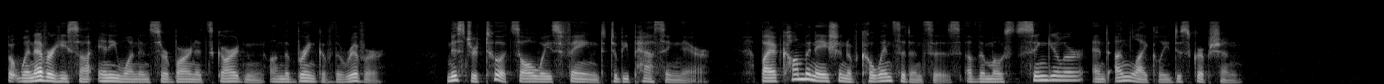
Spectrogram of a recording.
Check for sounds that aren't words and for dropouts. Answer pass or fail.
pass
